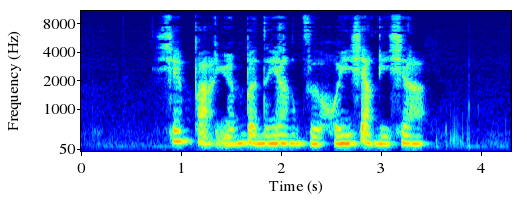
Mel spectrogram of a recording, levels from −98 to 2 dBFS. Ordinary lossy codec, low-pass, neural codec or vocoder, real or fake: MP3, 96 kbps; 9.9 kHz; none; real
